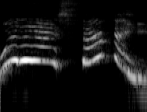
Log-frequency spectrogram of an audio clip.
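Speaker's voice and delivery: very high, innocent, butter-wouldn't-melt sweet voice. Asking a question after someone reacts: very innocent voice. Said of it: "in that very innocent voice".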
